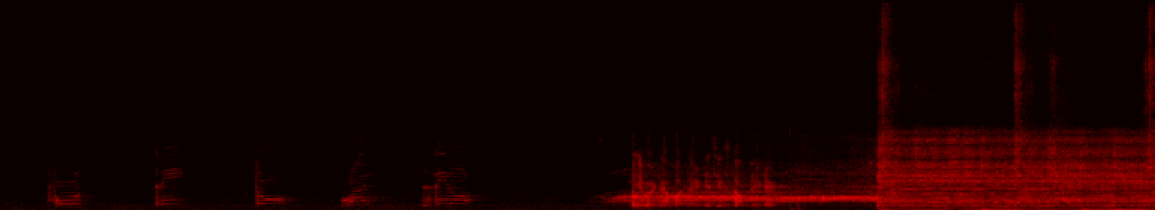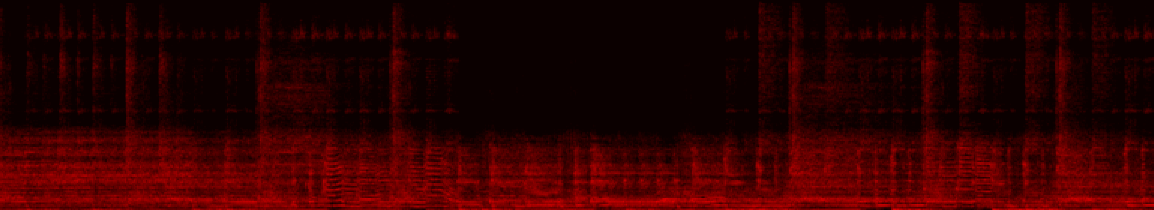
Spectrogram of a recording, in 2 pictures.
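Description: A voice counts down, one number about every second, over the last seconds of a rocket launch countdown. About six seconds in, a sudden loud rush of sound comes at liftoff. From about nine seconds on, music with electric guitar and a driving, heavy beat fills the rest.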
